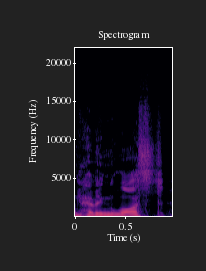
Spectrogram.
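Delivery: ordinary delivery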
